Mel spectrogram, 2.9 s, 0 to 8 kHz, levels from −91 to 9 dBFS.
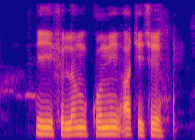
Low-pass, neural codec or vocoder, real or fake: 7.2 kHz; autoencoder, 48 kHz, 32 numbers a frame, DAC-VAE, trained on Japanese speech; fake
